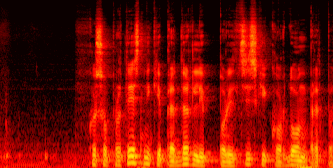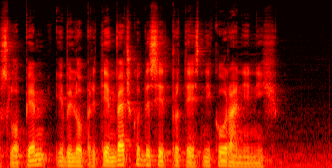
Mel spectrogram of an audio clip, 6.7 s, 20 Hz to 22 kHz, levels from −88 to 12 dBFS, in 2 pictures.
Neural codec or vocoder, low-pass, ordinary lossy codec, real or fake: none; none; none; real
